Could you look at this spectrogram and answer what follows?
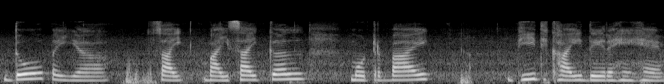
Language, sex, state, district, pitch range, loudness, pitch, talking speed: Hindi, female, Punjab, Kapurthala, 195-230 Hz, -16 LUFS, 205 Hz, 100 wpm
